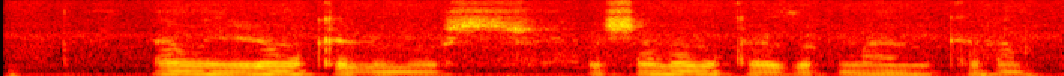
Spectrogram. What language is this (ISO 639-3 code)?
kin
